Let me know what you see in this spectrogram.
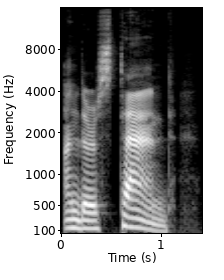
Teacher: the answer is understand the stress is on the second part we have a compound word which contains two words under and stand so this is a verb and we put the stress on the second part for compound verbs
